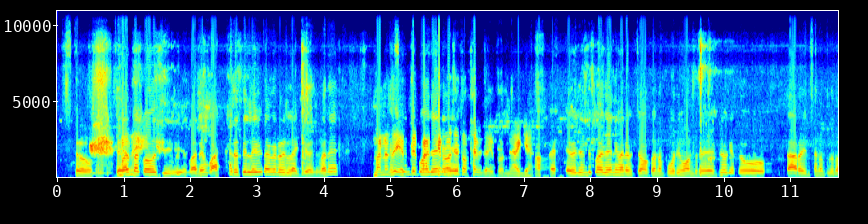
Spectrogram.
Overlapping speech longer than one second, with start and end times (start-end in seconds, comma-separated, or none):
4.8-7.1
